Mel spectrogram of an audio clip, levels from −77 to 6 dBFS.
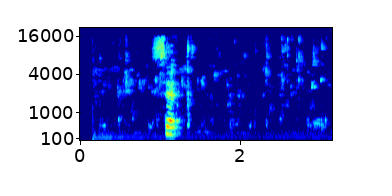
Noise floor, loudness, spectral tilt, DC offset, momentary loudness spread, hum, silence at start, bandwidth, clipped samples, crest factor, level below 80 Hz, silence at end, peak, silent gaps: -55 dBFS; -24 LUFS; -0.5 dB/octave; under 0.1%; 25 LU; 60 Hz at -65 dBFS; 0.45 s; 16.5 kHz; under 0.1%; 22 dB; -76 dBFS; 0.1 s; -8 dBFS; none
